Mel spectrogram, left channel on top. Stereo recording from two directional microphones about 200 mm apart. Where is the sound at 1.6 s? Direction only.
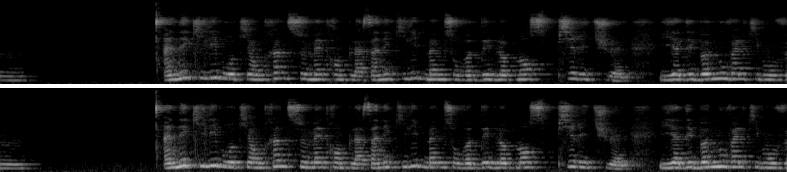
55° right (ahead or behind).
